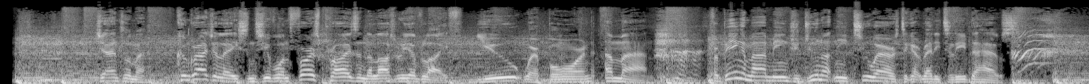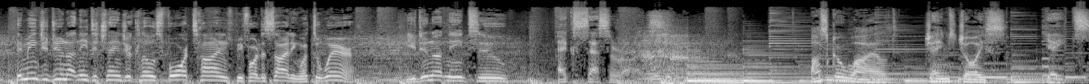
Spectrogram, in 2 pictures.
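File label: English Irish, male, commercial; voice demos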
